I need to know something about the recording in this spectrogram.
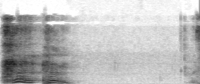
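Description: A man clearing his throat: a short two-part 'ahem', its pitch rising and falling twice, in the first second.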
